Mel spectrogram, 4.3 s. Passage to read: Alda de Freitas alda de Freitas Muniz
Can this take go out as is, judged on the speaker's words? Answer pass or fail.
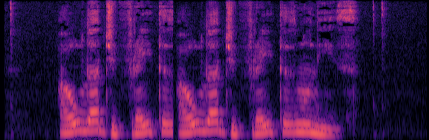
pass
